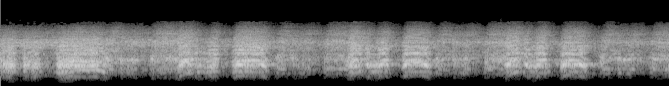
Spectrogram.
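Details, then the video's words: Chaco chachalacas (Ortalis canicollis) give loud, harsh, raucous calls in an overlapping chorus, with rasping notes repeating in pulses about every second. "CHACO CHACHALACA sounds"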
